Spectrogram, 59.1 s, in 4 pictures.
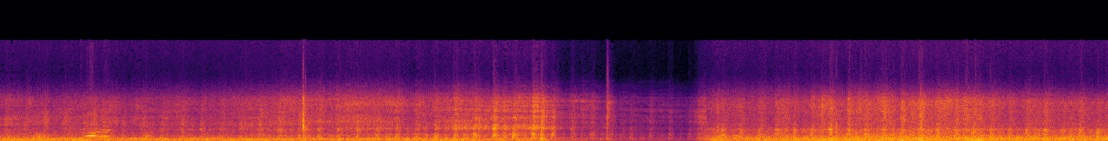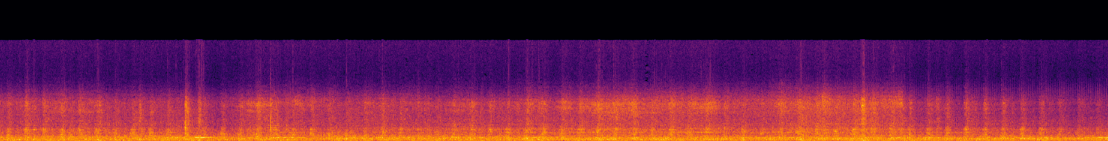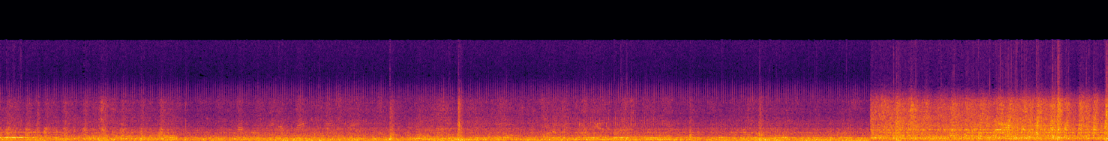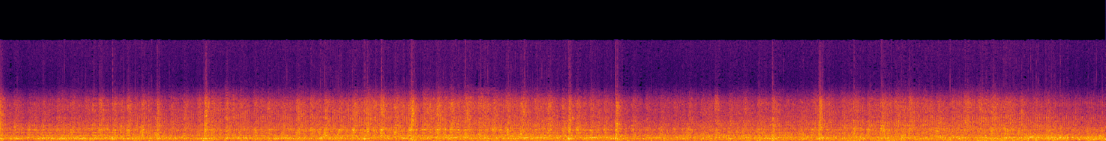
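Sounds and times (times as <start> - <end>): train rolling noise: 0.0 - 59.0
wheels clacking over rail joints: 41.2 - 59.0.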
